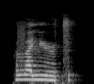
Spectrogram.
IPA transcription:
valʲə˞t͡s

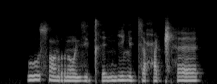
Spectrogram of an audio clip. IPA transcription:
usɔ̃ rõzʲɐkʰe ŋilʲɘtʲɐħe ǁʰɛ

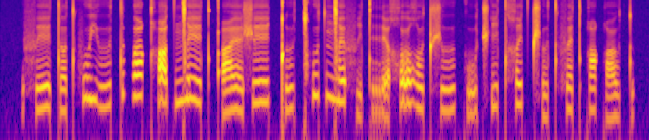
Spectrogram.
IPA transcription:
feː˩˧˩tʌ˨˦tfu˥jɯ˨˦t | ʌ˥qʰa̰˥˨tŋ͡ǀeː˥˨t qʼɛː˩˧˩ʃeː˥ ǃɯ˩˧˩ǀʰu˥t ŋ͡ǀɛ˥fḭ˩˧˩trḛ˨˦ χṵ˥ʁu˨˦tʃɯː˨˦ kṵ˨˦t͡ʃʼi˥˨tχi˥tt͡ʃʼɯ˩˧˩t fɛ˥˨tqʌ˥˨qu˩˧˩t

